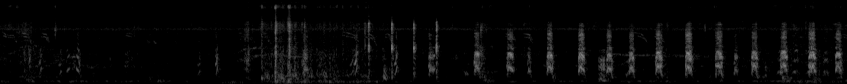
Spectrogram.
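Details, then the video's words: A tame male desi chukar let loose outdoors gives a long run of short, clucking chuck notes, evenly repeated about three times a second after a burst of wing flapping and scuffling. "Keklik Sesi || Chukar Desi Chakor ki Awaz"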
